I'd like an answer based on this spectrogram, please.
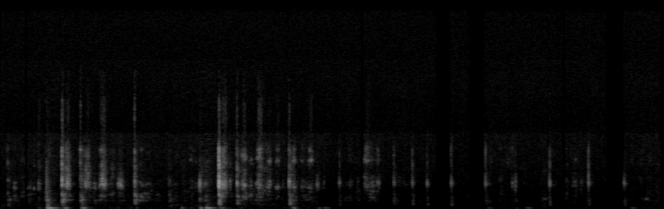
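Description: Faint, irregular ticks and scratches of a stylus writing on a pen tablet, with two louder soft knocks about half a second and two seconds in.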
